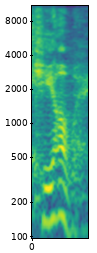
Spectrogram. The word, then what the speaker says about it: Kiawe: There's no way he doesn't say it the correct way. My name's Kiawe.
